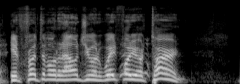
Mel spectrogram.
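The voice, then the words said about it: Put-on Turkish / Eastern European accent. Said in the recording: “Can I do the same accent I do for Eastern Europe for this? ... Turkish? ... similar but different ... same accent ... it's more like Midnight Run kind of voice ... Midnight Express”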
